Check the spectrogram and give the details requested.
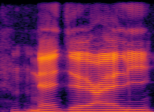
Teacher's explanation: kita jumpa jim sukun, kita lantunkan huruf jim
